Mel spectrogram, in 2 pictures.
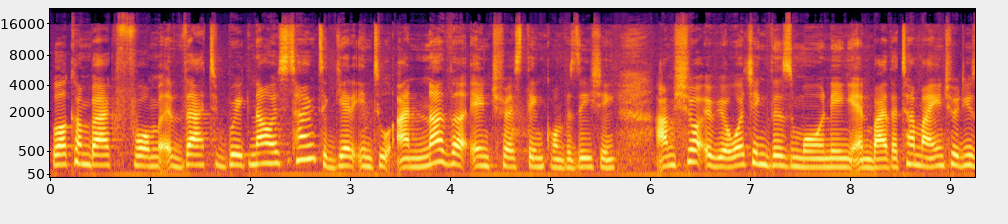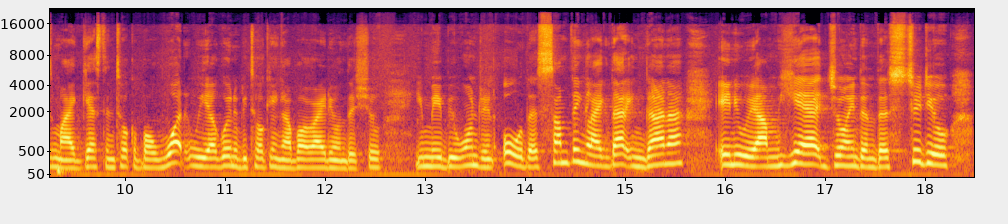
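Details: Adult female TV host; typical speech.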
